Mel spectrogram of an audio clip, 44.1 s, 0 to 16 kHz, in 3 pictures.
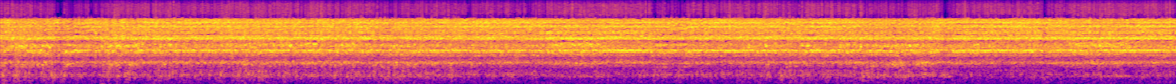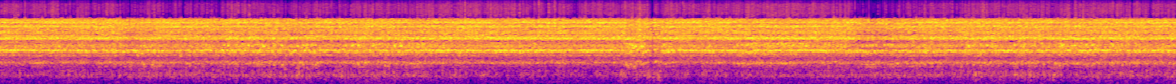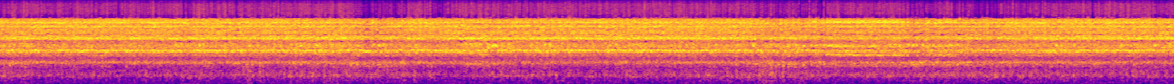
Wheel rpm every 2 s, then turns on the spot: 220, 230, 230, 220, 230, 220, 220, 230, 230, 230, 230, 230, 220, 230, 230, 230, 230, 220, 230, 220, 220, 230.
none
